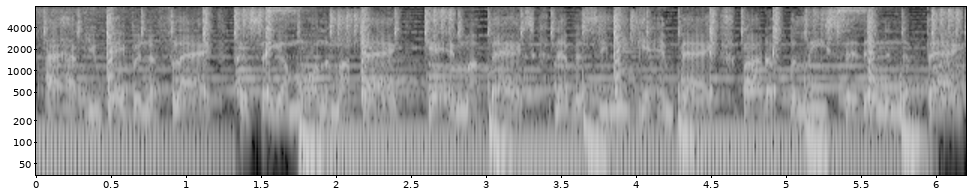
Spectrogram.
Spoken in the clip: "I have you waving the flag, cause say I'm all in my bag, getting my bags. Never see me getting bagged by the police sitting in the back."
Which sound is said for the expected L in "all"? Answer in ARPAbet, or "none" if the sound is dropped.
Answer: N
